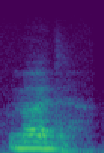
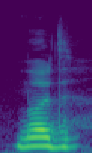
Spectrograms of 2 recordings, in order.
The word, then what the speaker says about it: Maud: Dis pas Maud. J'ai dit quoi? Mode. Maud. Maud. C'est A-U-D. Maud. Maud. Maud. C'est Maud.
